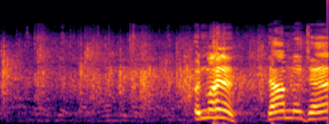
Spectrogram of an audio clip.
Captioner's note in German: Beifall bei der SPD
